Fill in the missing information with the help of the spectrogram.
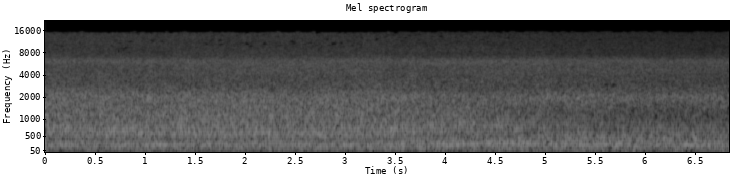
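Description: Storm runoff pouring down stone steps after a heavy downpour, a loud, steady rush of water.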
